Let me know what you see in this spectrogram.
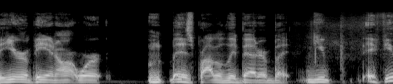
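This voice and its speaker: The pace is moderate. Noticeable background noise sits under the voice. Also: man. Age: 40s. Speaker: podcast segment host. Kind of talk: casual chat.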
